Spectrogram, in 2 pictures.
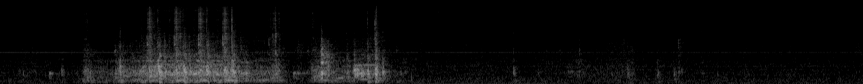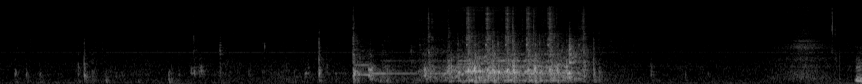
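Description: A sewing machine stitches a sherpa vest along an ironed fold, running in two bursts of roughly two seconds each with a quiet pause between, close and clear with no talk.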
